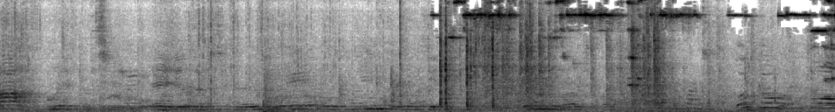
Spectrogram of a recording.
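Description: A small rodent running in a wire-mesh exercise wheel, which rattles and jingles with high metallic squeaks, starting about four and a half seconds in.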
